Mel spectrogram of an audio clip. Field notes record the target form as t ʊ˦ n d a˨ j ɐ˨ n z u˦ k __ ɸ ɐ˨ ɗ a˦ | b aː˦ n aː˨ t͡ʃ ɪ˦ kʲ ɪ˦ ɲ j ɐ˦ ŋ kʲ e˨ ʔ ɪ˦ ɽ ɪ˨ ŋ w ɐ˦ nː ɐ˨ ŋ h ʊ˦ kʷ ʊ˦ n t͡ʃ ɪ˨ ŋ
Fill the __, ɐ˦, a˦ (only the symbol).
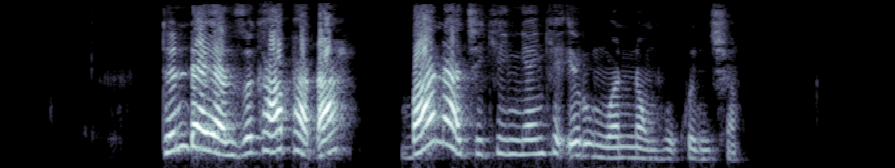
a˦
